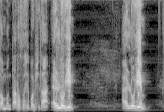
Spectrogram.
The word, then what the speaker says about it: 엘로힘: 발음이라도 한번 따라서 해봅시다. 엘로힘. 엘로힘.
